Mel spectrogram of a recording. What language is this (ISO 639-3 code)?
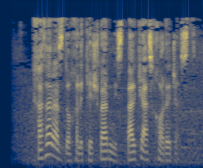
fas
